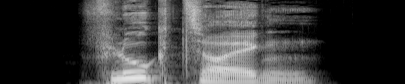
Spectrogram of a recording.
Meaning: dative plural of Flugzeug
- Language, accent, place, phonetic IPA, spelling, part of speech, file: German, Germany, Berlin, [ˈfluːkˌt͡sɔɪ̯ɡn̩], Flugzeugen, noun, De-Flugzeugen.ogg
